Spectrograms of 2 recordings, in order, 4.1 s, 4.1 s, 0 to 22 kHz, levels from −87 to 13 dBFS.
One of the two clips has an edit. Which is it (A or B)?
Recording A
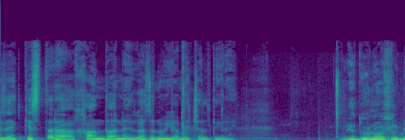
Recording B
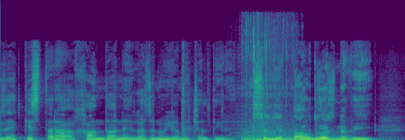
B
